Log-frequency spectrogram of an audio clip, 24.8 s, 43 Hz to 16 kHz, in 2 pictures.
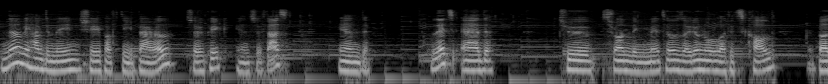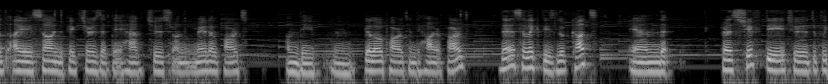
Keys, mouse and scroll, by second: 4.4-5.3 shift+middle drag, 5.3 Tab, 5.7 middle click, 7.5 shift+middle click, 9.2-10.4 middle drag, 11.3 middle click, 12.2 3, 14.0-15.2 middle drag, 19.3 alt+shift+click, 19.9 middle click, 21.5 middle click, 23.7 shift+d.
